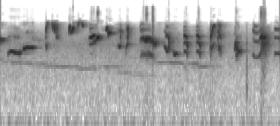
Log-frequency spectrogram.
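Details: Orange-headed thrush song for training songbirds in the morning or afternoon: a short, lively run of whistled slurs and rapid chirps, each note quickly following the last, over a faint low hum.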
